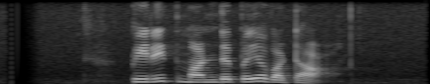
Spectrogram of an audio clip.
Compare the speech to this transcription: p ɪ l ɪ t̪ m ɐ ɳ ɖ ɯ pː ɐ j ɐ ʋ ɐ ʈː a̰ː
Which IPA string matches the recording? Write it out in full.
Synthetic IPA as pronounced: p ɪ ɾ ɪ t̪ m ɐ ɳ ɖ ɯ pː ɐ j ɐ ʋ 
